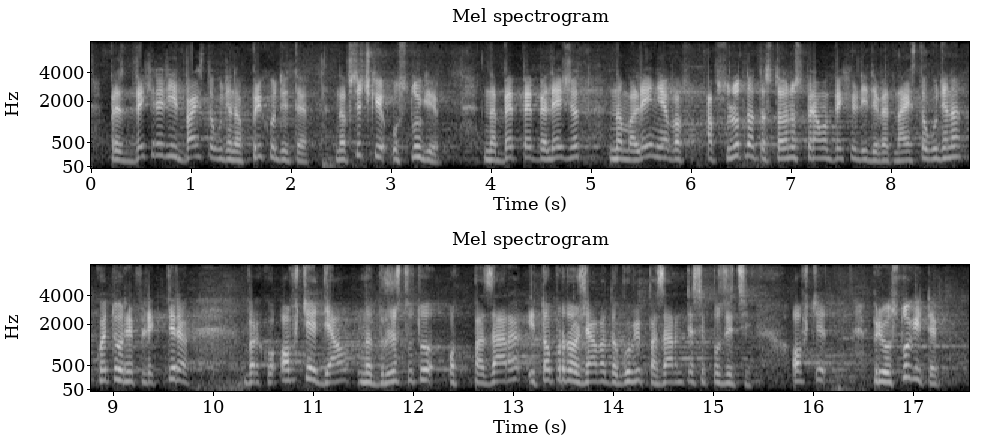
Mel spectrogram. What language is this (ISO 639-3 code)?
bul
